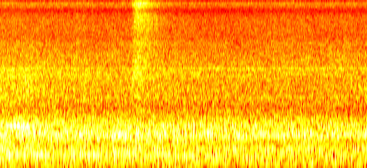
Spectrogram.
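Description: Steady rain with city traffic on a wet road below, tyres hissing on the wet asphalt. A vehicle's engine hums through the first two seconds or so, and a short hiss sounds about two seconds in.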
